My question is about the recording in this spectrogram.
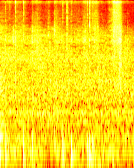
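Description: A few faint, irregular taps of a ballpoint pen against paper, over quiet room tone.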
